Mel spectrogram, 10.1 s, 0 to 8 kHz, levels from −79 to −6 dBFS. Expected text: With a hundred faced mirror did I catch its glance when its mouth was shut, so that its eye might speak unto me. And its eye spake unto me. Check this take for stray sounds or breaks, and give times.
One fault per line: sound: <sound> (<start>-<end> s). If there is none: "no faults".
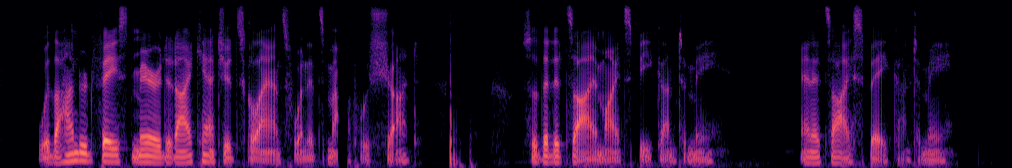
sound: dropout (3.4-3.5 s)
sound: thud (4.5-4.8 s)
